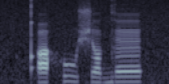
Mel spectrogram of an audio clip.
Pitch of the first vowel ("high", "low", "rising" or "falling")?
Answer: low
